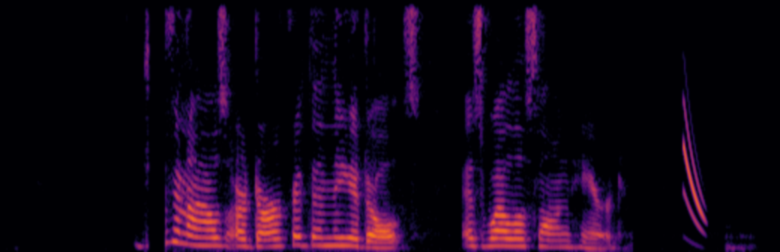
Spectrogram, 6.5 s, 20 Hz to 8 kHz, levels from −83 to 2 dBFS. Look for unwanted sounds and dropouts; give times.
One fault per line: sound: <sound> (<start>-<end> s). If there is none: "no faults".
sound: dropout (1.2-1.4 s)
sound: chirp (5.7-5.9 s)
